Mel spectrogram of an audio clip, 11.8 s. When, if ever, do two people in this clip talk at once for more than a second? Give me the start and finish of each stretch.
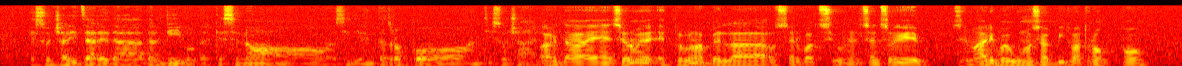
none

